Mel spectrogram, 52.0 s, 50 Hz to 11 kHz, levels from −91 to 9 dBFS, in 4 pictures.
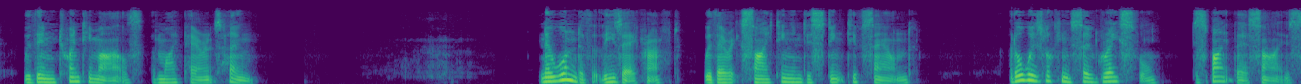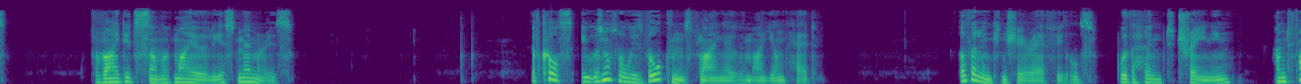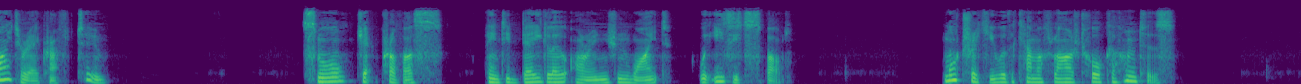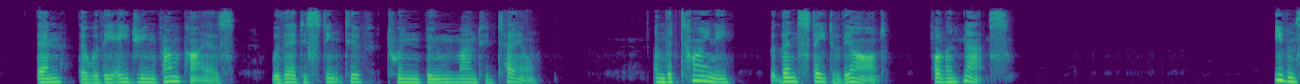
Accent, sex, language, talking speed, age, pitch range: British, male, English, 110 wpm, 40-59, 125-185 Hz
